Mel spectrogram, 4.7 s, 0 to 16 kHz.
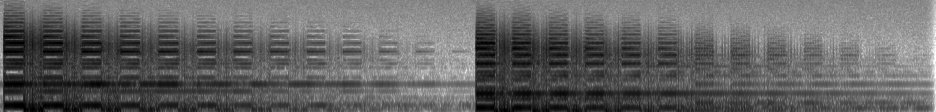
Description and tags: Roland SH-101 through Roland Spring Reverb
